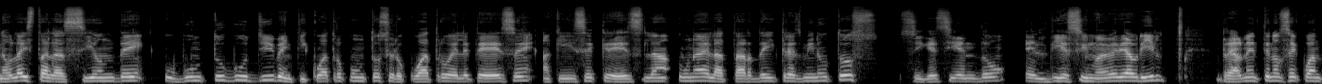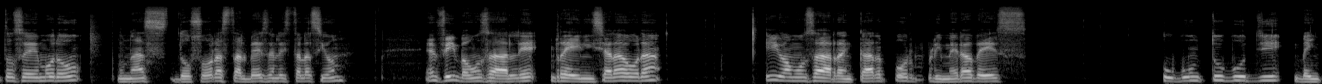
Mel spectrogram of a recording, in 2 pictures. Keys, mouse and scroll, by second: 20.2 click, 23.9 click.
